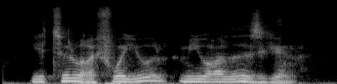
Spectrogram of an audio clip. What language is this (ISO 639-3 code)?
kab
